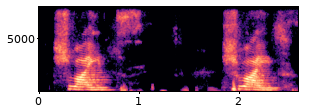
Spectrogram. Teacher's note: German වල z එක කියනකොට ඉස්සරහින් t sound එකක් ගහනවා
